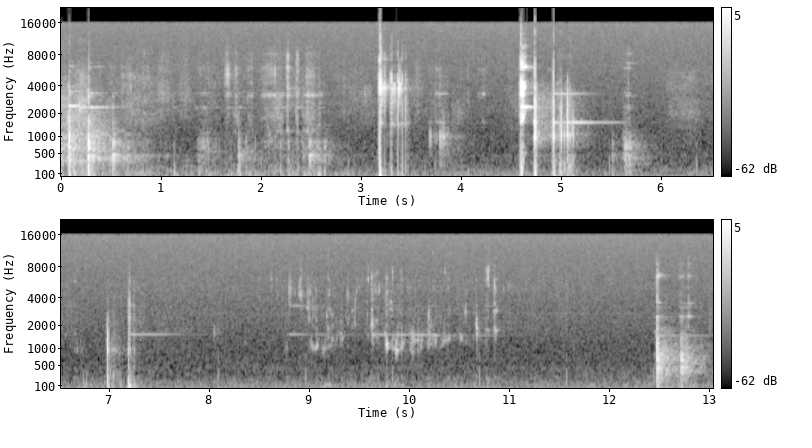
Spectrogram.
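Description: Glass clinks sharply a few times amid soft handling as a man serves a woman a glass of water along with two pills, followed by a faint pouring trickle of water into a glass, then another bright clink near the end.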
